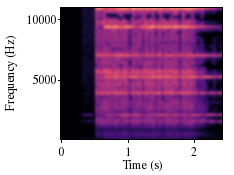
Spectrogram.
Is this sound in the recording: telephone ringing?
yes

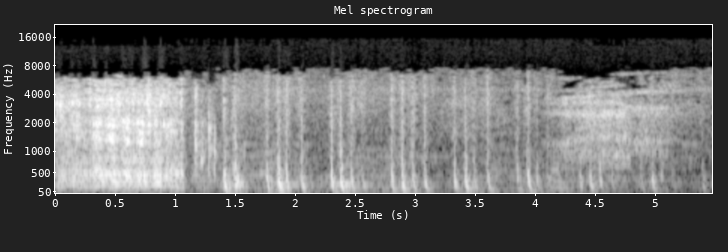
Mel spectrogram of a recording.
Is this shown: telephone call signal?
no

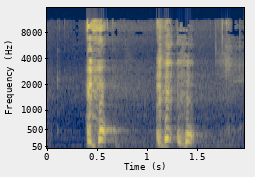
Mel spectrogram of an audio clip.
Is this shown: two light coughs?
yes

